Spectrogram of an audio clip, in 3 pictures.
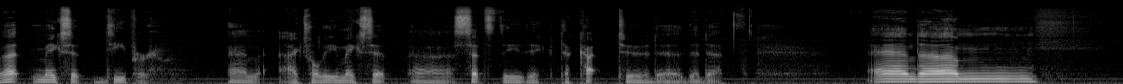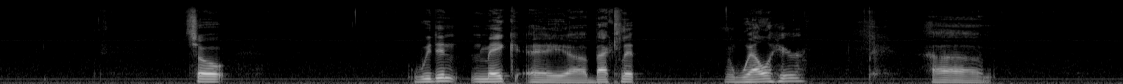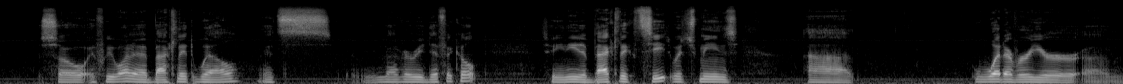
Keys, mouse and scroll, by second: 1.6-1.9 scroll up 1, 19.2-23.2 middle drag, 27.7-33.6 drag.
